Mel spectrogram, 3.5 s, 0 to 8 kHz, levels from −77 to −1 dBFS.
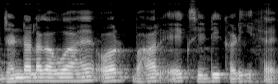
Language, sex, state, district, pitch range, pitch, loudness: Hindi, male, Uttar Pradesh, Hamirpur, 110-130 Hz, 125 Hz, -17 LUFS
